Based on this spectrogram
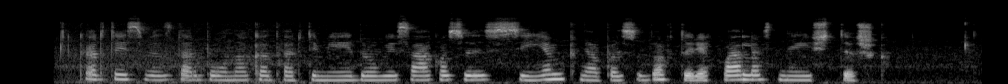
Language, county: Lithuanian, Kaunas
